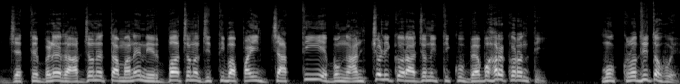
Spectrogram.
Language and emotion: Odia, angry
